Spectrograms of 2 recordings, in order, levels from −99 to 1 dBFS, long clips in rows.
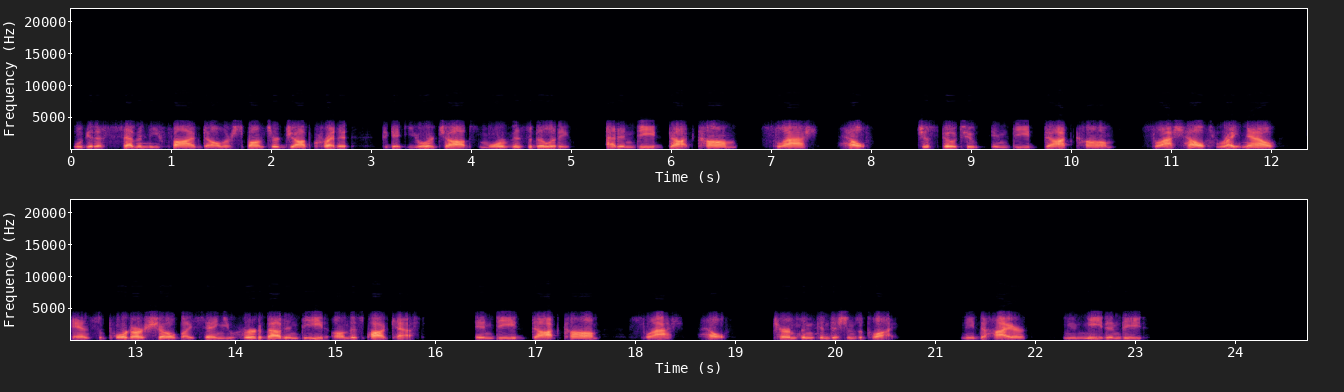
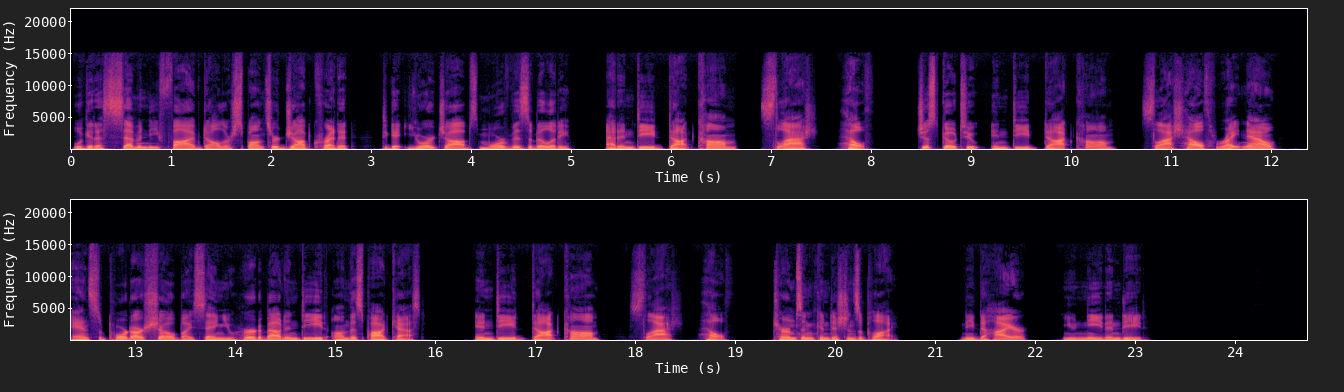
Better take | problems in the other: second | phone-call audio; poor line

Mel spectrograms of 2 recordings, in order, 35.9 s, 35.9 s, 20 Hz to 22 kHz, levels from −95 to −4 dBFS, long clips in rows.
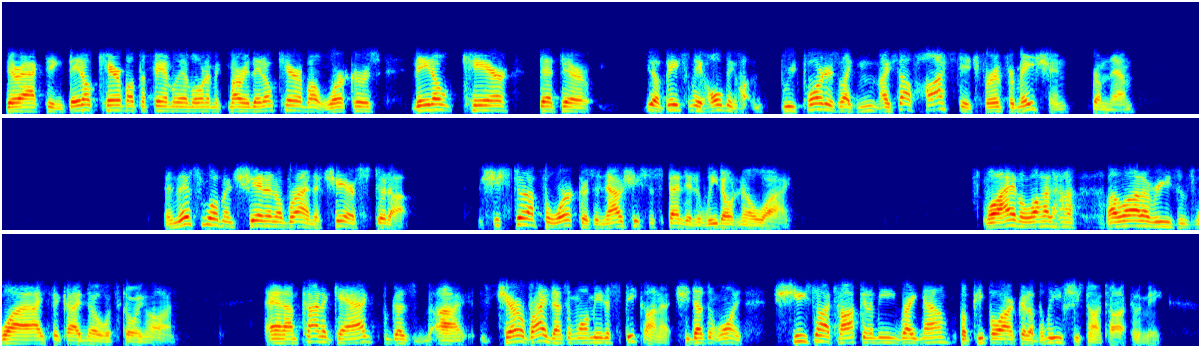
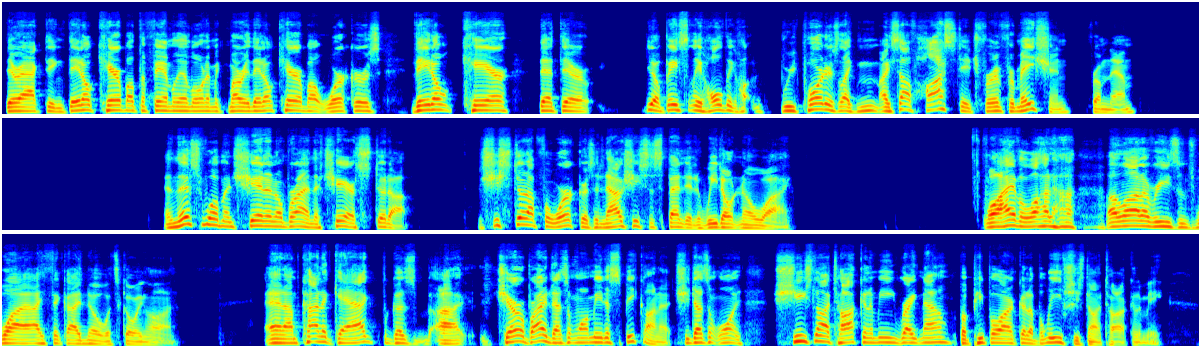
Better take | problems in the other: second | phone-call audio; poor line

